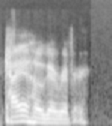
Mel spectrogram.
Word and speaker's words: Cuyahoga: And okay, you're going to have to help me make sure I say this right. But this Cuyahoga? – Yes, the Cuyahoga River.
